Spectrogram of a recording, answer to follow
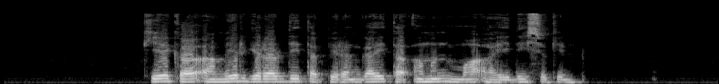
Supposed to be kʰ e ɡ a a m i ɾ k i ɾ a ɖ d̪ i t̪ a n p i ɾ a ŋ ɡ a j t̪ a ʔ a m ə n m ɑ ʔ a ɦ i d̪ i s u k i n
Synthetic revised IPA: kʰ e k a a m i ɾ ɡ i ɾ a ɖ d̪ i t̪ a p i ɾ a ŋ ɡ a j t̪ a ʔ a m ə n m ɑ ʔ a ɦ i d̪ i s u k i n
